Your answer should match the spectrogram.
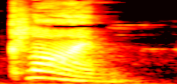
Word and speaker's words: climb: Climb, climb，爬、攀登。 Climb the tree，爬树。 I like climbing，我喜欢攀登。在这里面我们要注意字母 b 不发音。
